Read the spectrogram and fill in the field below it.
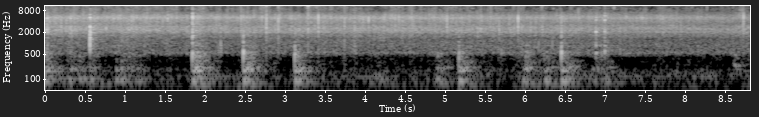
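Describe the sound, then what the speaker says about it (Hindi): Steady sizzling of garlic ginger paste frying in a hot pan, with occasional stirring scrapes and small crackles, close and continuous. "इनको अच्छी तरह से इसको मिक्स करके चंद सेकंड के लिए फ्राई करेंगे"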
